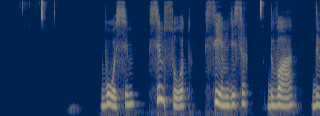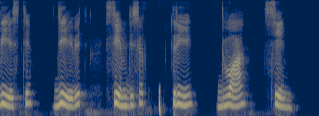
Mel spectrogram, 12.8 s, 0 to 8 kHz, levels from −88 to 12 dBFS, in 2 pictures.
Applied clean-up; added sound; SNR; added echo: neural mask model Resemble Enhance denoiser.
